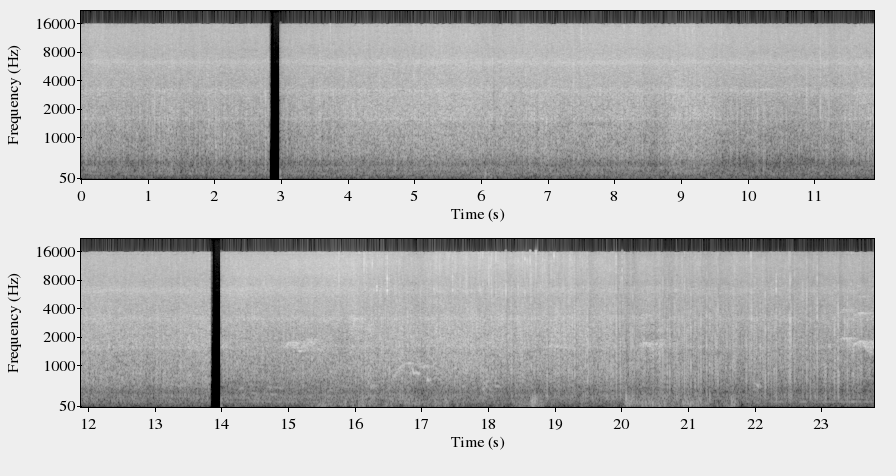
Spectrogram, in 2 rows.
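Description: Steady rain falling and pattering on surfaces, an even hiss that cuts out briefly twice, about 3 s and 14 s in.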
